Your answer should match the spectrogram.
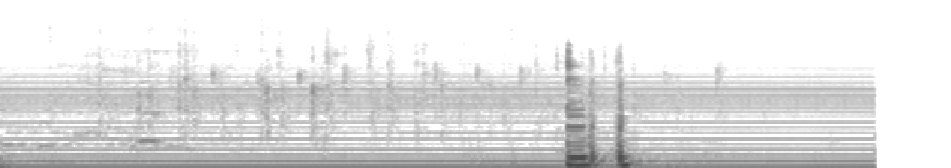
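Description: Steady electrical hum from the band's amplifiers and PA, left ringing on after the song has ended. Near four seconds two short loud sounds come about a third of a second apart, and the sound cuts off abruptly just before the end.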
